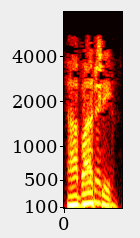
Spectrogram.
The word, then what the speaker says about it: hibachi: Hitachi, am I saying it wrong? – Hibachi. – Hitachi.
